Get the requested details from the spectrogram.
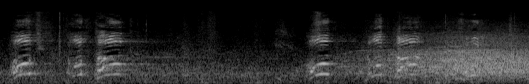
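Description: A man shouts loudly in short calls.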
